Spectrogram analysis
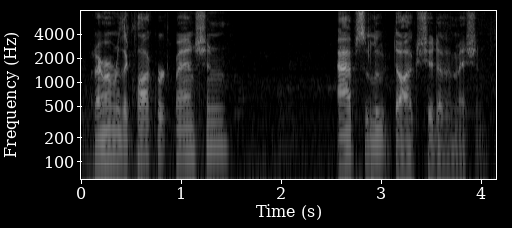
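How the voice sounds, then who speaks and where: Streamer: man with a Mexican accent, sarcastic and self-mocking, low-ish voice. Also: big pitch swings, a little fast. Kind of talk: casual gameplay commentary.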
